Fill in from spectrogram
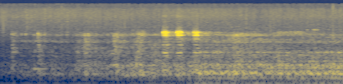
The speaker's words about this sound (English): Riding home like this on top of a bus? Why not? It's kind of nice.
